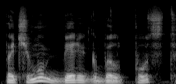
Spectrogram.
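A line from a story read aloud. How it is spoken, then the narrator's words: Plain question. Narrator (Russian): спросил Сула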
